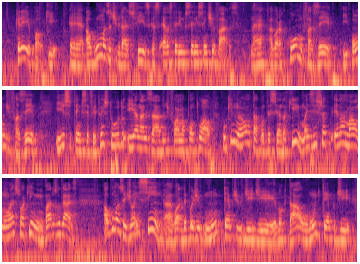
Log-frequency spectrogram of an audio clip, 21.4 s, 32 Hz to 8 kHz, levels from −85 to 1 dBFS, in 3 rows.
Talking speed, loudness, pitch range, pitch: 180 wpm, -21 LUFS, 140-190 Hz, 150 Hz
